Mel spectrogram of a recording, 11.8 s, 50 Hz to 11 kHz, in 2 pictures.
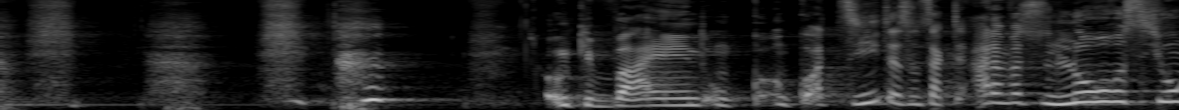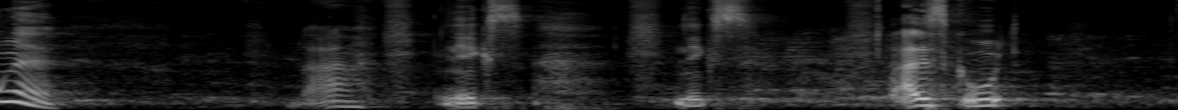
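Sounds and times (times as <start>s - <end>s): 
voice imitating sniffling: 0.0s - 2.6s, 7.1s - 8.1s
speech: 2.8s - 6.4s, 7.4s - 11.1s
laughter: 6.0s - 11.7s.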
